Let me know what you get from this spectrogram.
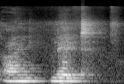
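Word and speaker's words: islet: অনুরূপভাবে এটা হচ্ছে এইল, এটা উচ্চারণ হচ্ছে এইল, এস বাঁধে যাচ্ছে এবং শব্দটা উচ্চারণ হচ্ছে এইল। তারপর হচ্ছে এটা আইল এবং এটা হচ্ছে আইলেট, অর্থাৎ আই এস এল যদি থাকছে তাহলে এস কিন্তু আমরা এস কে সাইলেন্ট পাচ্ছি।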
